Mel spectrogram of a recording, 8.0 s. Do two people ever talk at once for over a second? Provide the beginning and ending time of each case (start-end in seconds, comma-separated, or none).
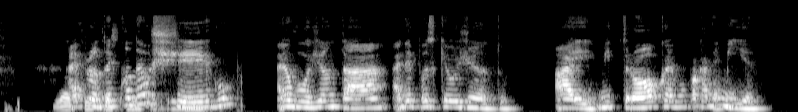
0.7-2.0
